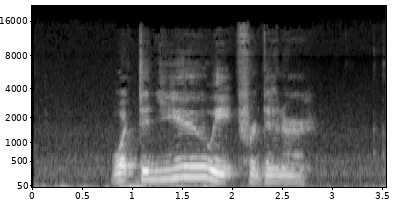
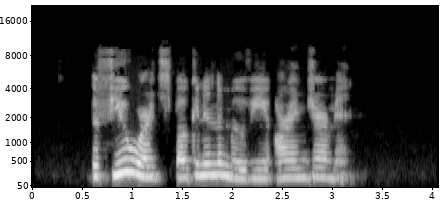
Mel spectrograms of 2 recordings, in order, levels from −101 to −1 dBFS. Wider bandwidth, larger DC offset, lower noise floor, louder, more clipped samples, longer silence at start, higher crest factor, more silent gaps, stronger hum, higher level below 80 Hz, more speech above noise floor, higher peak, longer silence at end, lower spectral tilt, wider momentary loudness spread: first, 15 kHz vs 9.6 kHz; neither; second, -54 dBFS vs -83 dBFS; about the same, -20 LUFS vs -20 LUFS; neither; second, 0.3 s vs 0.6 s; about the same, 16 dB vs 18 dB; neither; neither; first, -50 dBFS vs -70 dBFS; second, 35 dB vs 64 dB; about the same, -4 dBFS vs -2 dBFS; about the same, 0.8 s vs 0.9 s; first, -7.5 dB/octave vs -6 dB/octave; about the same, 12 LU vs 11 LU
